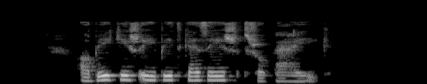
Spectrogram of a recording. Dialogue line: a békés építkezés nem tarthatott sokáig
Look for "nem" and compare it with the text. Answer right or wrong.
wrong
